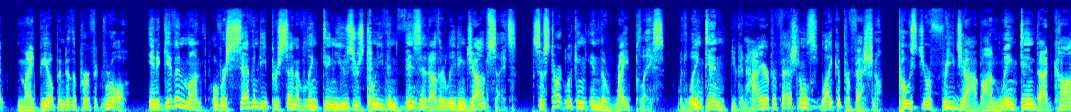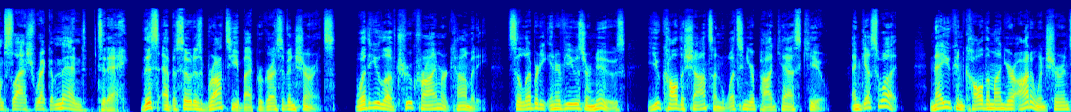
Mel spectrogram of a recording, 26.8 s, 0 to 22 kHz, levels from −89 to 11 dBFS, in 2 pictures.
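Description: Damaged compressed frames were decoded anyway (corrupt frame decoded), misplacing energy in frequency and producing brief chirps and noise bursts in the speech at 4.61–4.68, 6.07–6.10, 9.84–9.98 and 16.85–16.90 s.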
